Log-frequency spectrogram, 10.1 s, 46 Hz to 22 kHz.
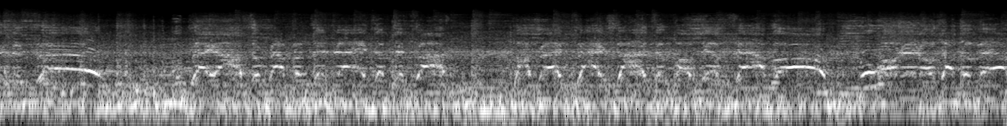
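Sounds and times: man shouting vocals: 0.0s - 1.2s, 1.8s - 4.5s, 5.2s - 10.0s
bass guitar: 0.0s - 10.0s
distorted electric guitars: 0.0s - 10.0s
drum kit beat: 0.0s - 10.0s.

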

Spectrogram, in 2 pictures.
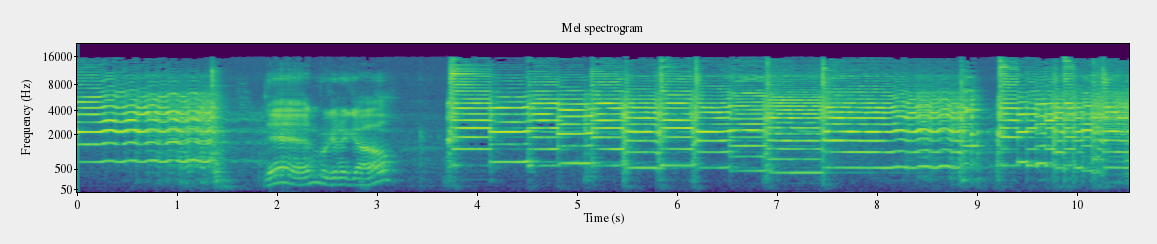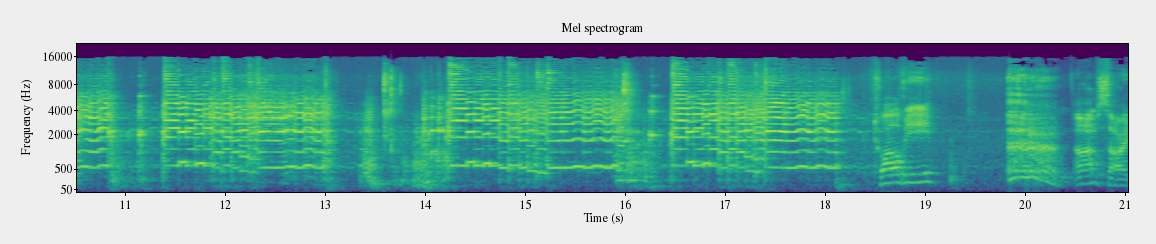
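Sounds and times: electric guitar lead with vibrato: 0.0s - 1.9s, 3.7s - 18.5s.

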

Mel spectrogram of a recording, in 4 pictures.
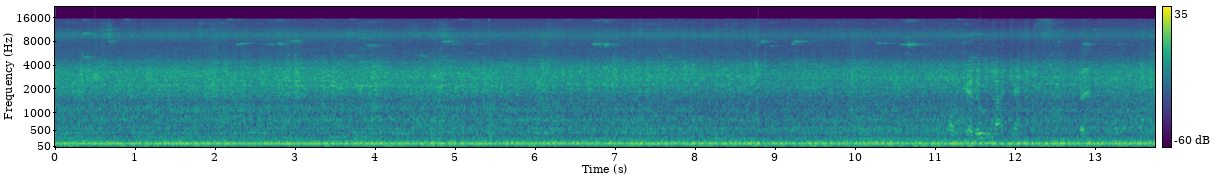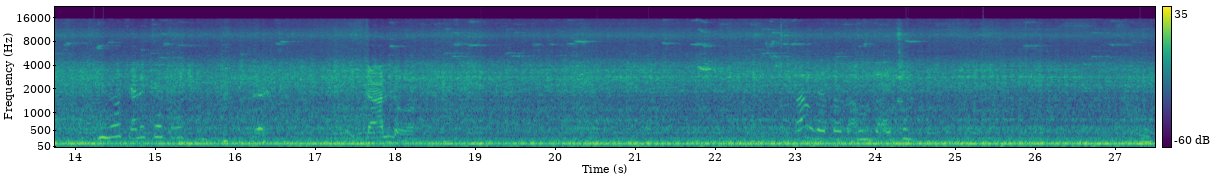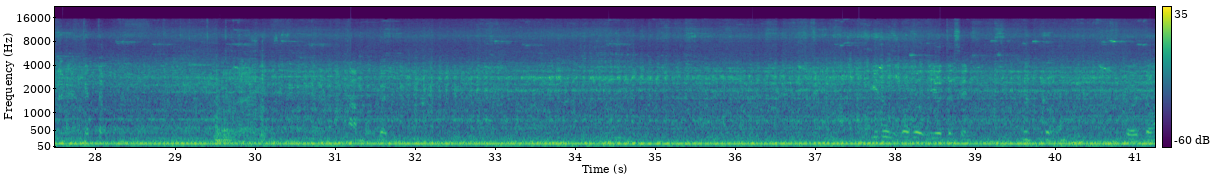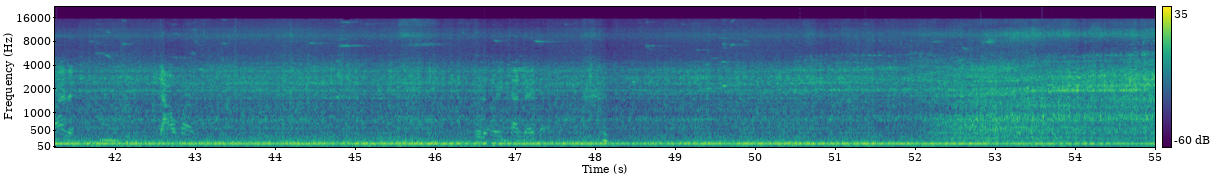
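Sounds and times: diesel engine droning: 0.0s - 55.0s.

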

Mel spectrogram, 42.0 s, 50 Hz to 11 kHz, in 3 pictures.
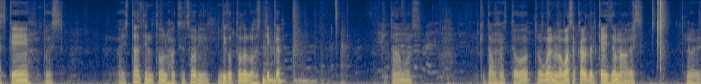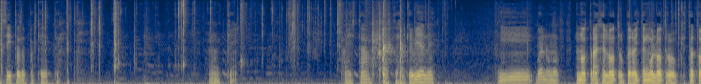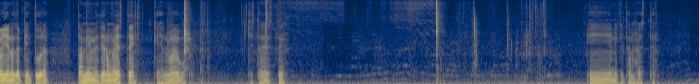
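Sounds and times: plastic film crackling: 17.4s - 21.2s.

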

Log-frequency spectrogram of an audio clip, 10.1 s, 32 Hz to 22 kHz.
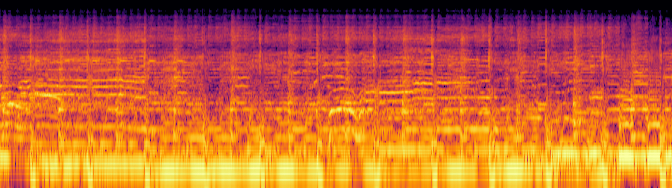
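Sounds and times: bass notes: 0.0s - 10.0s
drum beat: 0.0s - 10.0s
keyboard: 0.0s - 10.0s.

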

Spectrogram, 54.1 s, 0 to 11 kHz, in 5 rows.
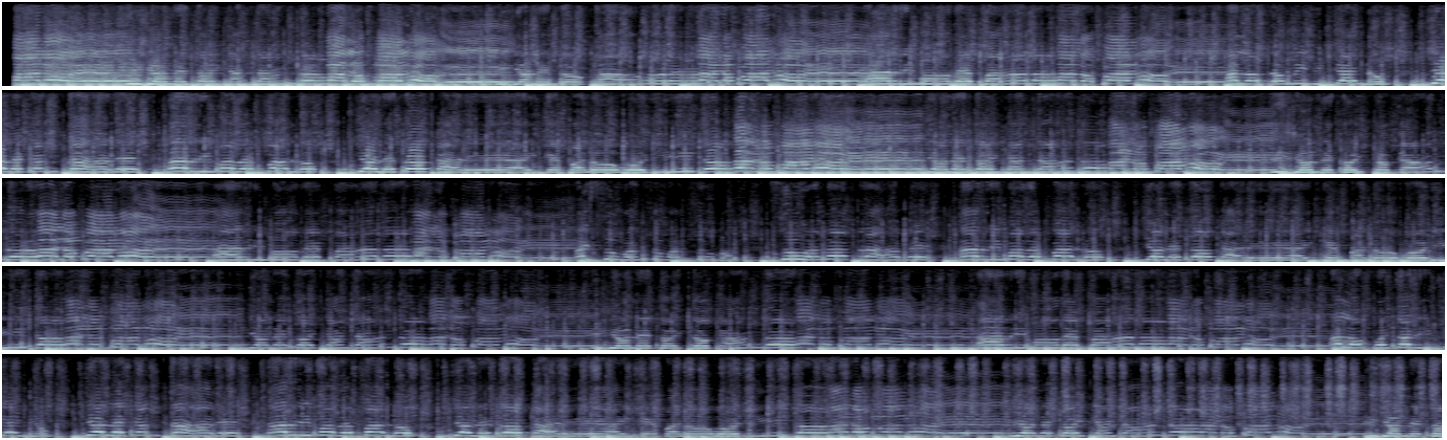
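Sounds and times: hand drums and percussion: 0.0s - 54.0s
women singing: 0.1s - 54.0s.

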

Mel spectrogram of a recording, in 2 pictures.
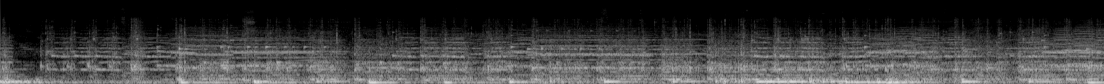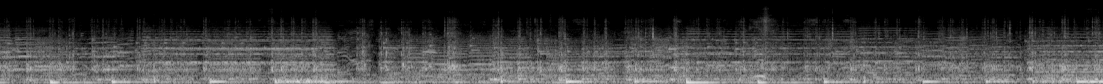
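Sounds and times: drums: 0.0s - 22.0s
marching band playing: 0.0s - 22.0s.

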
